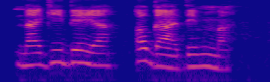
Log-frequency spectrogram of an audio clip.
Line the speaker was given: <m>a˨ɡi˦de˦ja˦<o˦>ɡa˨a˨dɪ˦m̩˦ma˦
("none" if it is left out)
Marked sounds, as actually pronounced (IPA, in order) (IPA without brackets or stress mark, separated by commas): n, ɔ˦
